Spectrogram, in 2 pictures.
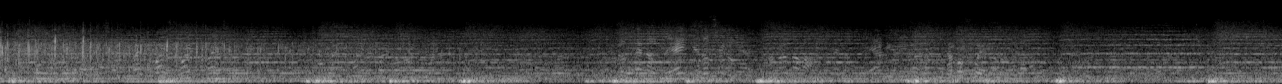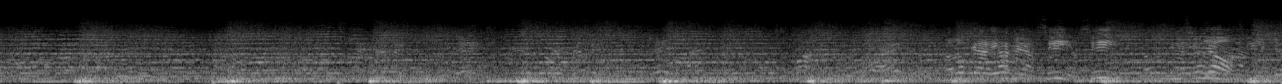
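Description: A procession band playing a slow march: sustained brass chords over a bass drum struck about every second and a half.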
